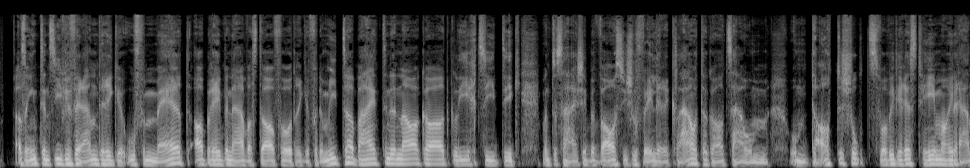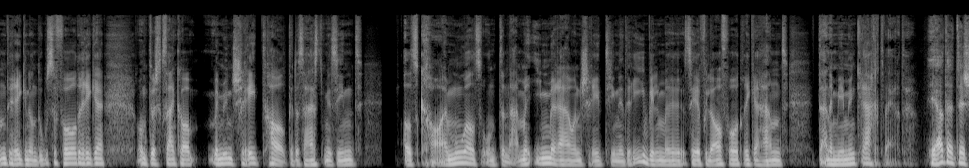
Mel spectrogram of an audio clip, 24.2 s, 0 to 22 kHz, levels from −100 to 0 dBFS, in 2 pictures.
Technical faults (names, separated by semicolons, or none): jitter buffer speed-up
